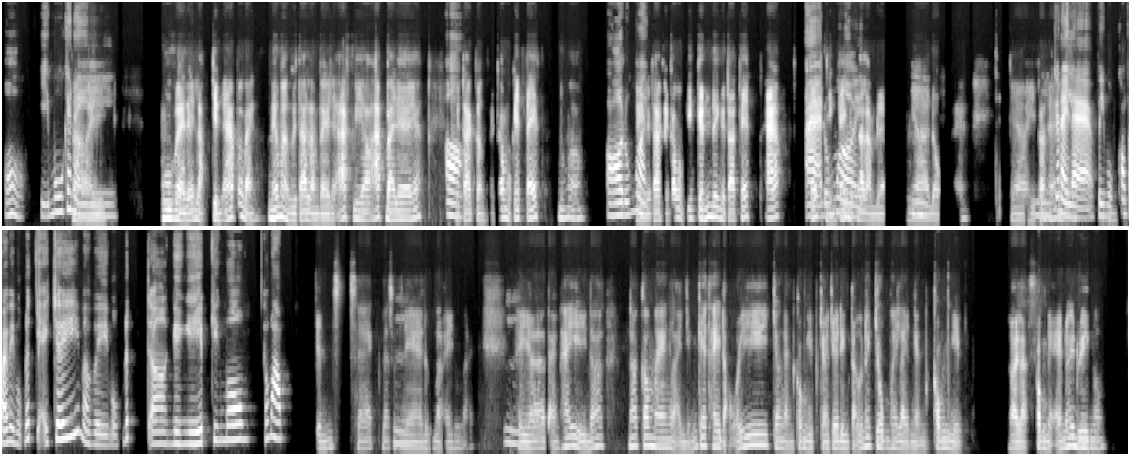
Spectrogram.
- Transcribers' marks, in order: other background noise; in English: "app"; in English: "app V-R, app"; in English: "test"; tapping; in English: "test app, test"; unintelligible speech
- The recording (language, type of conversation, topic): Vietnamese, unstructured, Công nghệ thực tế ảo có thể thay đổi cách chúng ta giải trí như thế nào?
